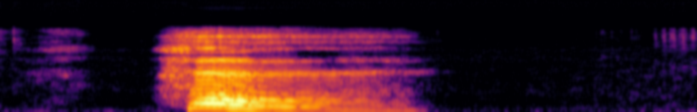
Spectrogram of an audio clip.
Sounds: Sigh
